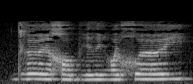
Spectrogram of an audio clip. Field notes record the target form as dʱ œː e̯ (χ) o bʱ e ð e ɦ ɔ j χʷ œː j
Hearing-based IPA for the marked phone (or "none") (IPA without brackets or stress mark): χ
